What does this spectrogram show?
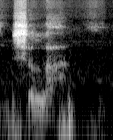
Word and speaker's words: Inshallah: It might be pronounced Sheila, but it's Inshallah.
